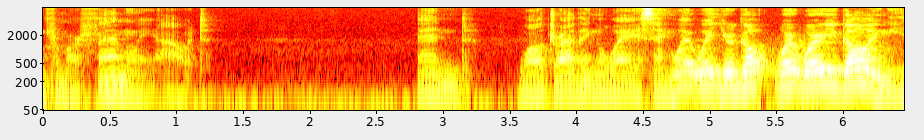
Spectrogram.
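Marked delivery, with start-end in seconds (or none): 4.7-6.3 high, loud, frantic calling after a car; panicked calling out. Retold or imitated. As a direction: call out in panic as they drive off. Family member taken, calling out.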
